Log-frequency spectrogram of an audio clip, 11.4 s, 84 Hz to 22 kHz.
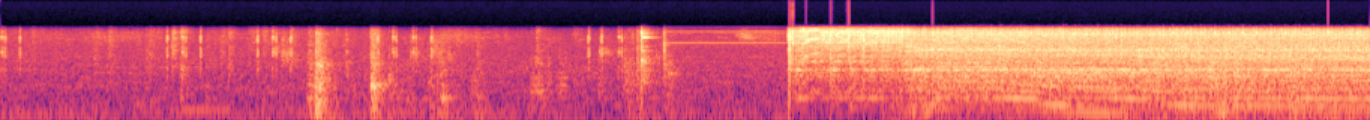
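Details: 2011 Chevrolet Classic (2010/11) at idle: harsh steady whirring hiss when clutch pedal released, disappears when pressed; clutch release bearing already replaced and dealer could not fix, source unidentified.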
